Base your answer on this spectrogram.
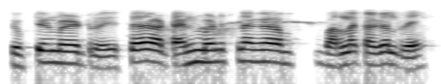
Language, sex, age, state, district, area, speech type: Kannada, male, 18-30, Karnataka, Gulbarga, urban, conversation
